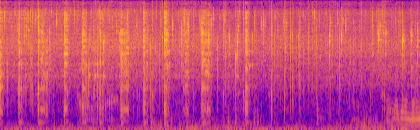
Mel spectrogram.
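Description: Mussels for adobo sauté in a hot pan, with a close, continuous sizzle broken by repeated scraping stirs from a utensil, and no voices.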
